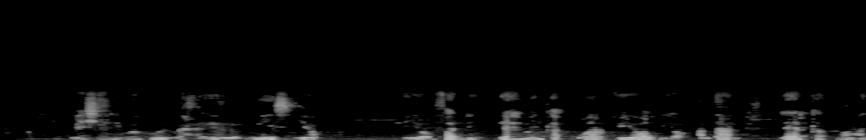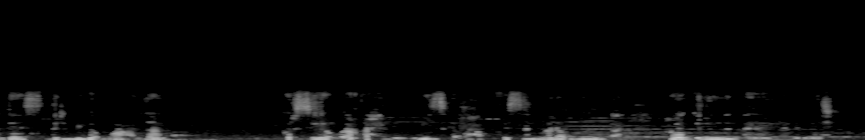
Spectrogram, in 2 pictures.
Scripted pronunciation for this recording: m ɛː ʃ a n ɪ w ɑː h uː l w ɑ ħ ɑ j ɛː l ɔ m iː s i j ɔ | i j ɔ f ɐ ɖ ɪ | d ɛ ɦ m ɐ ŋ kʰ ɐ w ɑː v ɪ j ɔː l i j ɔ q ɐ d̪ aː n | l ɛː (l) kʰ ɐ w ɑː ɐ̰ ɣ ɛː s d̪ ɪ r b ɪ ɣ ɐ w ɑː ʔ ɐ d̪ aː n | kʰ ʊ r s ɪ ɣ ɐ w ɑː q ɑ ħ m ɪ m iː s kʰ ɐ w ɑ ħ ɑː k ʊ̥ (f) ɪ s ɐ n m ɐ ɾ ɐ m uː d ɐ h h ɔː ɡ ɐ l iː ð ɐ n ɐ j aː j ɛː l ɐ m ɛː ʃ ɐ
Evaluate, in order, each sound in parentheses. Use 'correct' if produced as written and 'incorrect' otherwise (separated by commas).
incorrect, correct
